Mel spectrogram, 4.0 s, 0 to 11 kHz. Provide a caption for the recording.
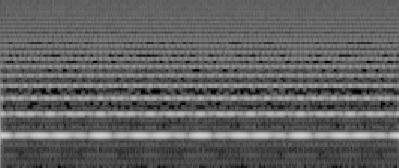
Synth Lead 1 (Looped Version)
This is just a version of "Synth Lead 1" that loops better.
analog, cool-synth, electronic, keyboard, saw-lead, sawtooth, saw-wave, synth, synthesizer, synthesizer-lead, synth-lead, wave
